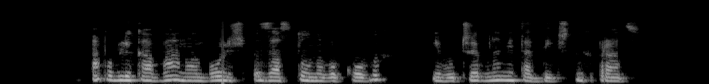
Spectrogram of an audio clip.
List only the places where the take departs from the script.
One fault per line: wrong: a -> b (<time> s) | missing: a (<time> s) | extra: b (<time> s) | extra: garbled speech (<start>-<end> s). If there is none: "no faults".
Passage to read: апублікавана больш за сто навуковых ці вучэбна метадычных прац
wrong: ці -> і (4.4 s)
